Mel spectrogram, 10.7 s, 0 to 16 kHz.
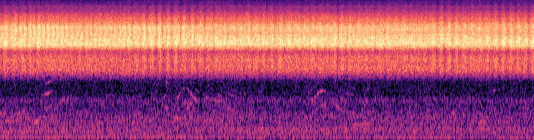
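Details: By the Croatian sea in summer 2020, cicadas keep up a steady high-pitched electric buzz with a slight throbbing pulse, while a few faint chirps and quiet murmurs sit far below.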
